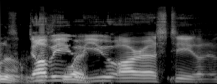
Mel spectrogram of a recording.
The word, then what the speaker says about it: Wurst: W-U-R-S-T. Wurst is how they say it in German.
